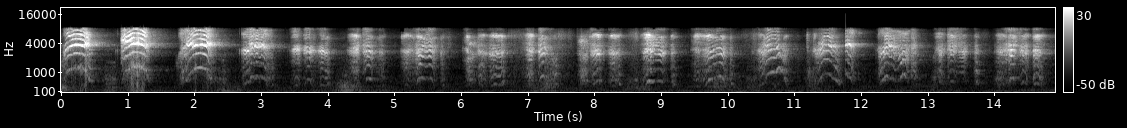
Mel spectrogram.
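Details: Giant panda cub born to Wu Wen on Friday evening, 12 July 2024, at Ouwehands Dierenpark, kept with its mother in the birthing den; shrill, harsh squawking squeals repeated steadily, roughly once a second, throughout.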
